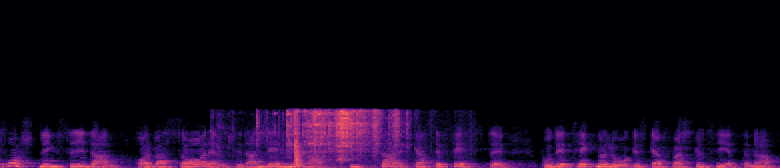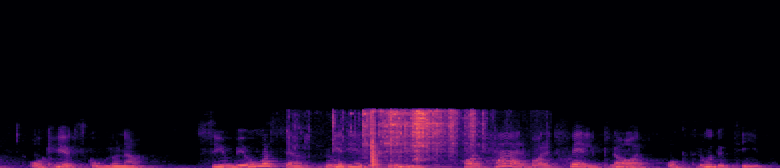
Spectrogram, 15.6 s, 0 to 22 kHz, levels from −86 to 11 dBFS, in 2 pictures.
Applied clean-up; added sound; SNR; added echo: none; Cutlery, silverware; -1 dB; reverberation time 0.4 s.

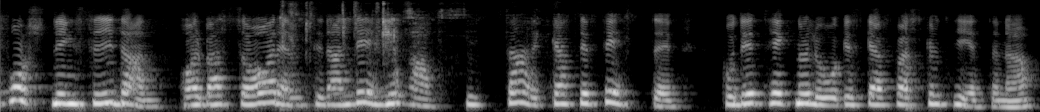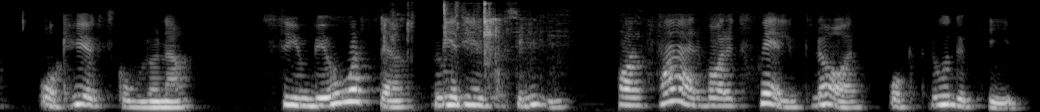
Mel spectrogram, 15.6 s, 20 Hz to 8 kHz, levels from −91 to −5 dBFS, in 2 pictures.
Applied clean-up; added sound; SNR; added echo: neural mask model DeepFilterNet 3.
